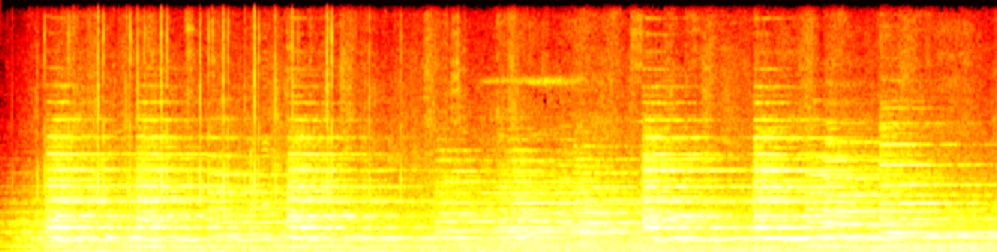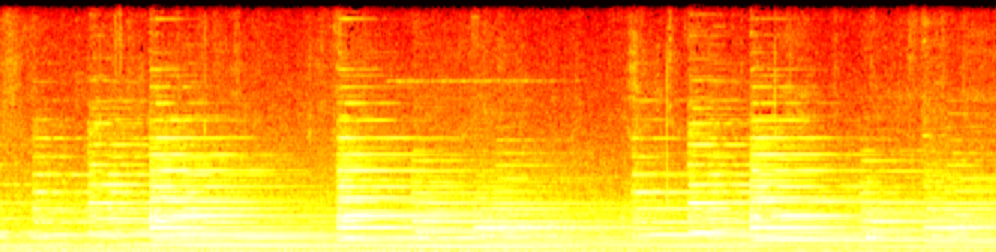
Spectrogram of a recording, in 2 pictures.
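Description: Church bells of St. Clement's church ring out a steady, tuneful sequence of chimes, each strike overlapping the last's ringing decay, playing a simple nursery-rhyme melody, with no talking.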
